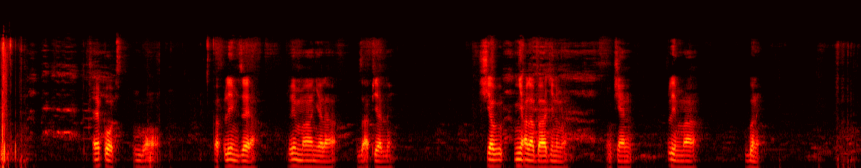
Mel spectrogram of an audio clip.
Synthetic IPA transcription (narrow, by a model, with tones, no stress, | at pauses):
ɛ˦pɔ˨t | m̩˦bʊ̰˨ŋɔ̰˨ | ka˨ple˦˨m˨zɛ˦ja̰˨ | ple˦˨mːaː˦ɲɛ˨la˦ | za̰˦ʔpi˦ɛ˦lːɨ˦ | ʃɛ˦bɲa˦ʔla˦baː˨d͡ʒi˦nɨ˦ma̰˨ | n̩˨t͡ʃɛ˨n | ple˦˨mːaː˦ | ɡ͡bʊ˦nɨ̰˨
